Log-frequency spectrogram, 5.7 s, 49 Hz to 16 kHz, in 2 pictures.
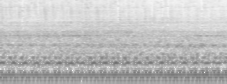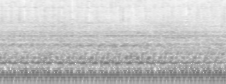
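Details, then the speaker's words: Cold start at about 5°F on a 1990 Ford F-150 4x4 plow truck that wouldn't idle, owner suspects a bad IAC valve. After refitting the part it starts right up and idles with a steady, even low rumble, no knocks or misses: normal idle. "Well, I put it back on, fired it back up, started right up like it's supposed to. Now it's running good."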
